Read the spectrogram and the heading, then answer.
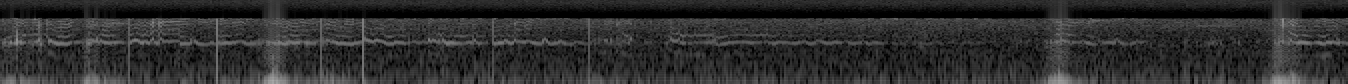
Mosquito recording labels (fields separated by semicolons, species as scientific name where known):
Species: mosquito; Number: one; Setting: cup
